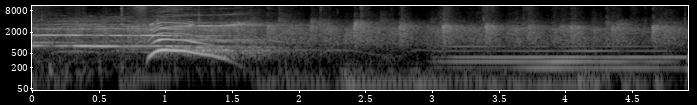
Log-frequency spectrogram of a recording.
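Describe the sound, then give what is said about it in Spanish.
An audience claps in a steady, dense wash of applause given to Jesus, rising after a swooping synth-like tone, with sustained organ-style chords holding underneath toward the end. “Damos este aplauso a ti, Jesús.”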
